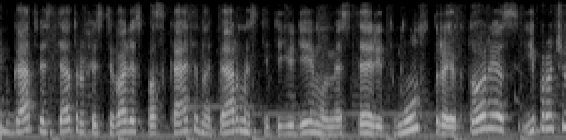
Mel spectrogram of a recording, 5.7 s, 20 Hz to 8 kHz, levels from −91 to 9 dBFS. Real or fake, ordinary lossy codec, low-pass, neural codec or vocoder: real; Opus, 24 kbps; 7.2 kHz; none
